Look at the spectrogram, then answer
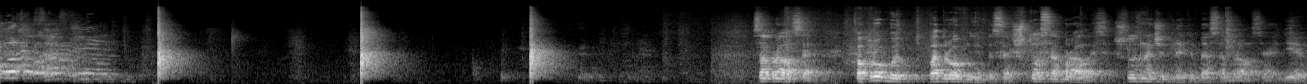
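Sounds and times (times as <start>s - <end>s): sharp hand claps: 1.5s - 2.5s, 3.6s - 4.2s, 5.0s - 5.8s.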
